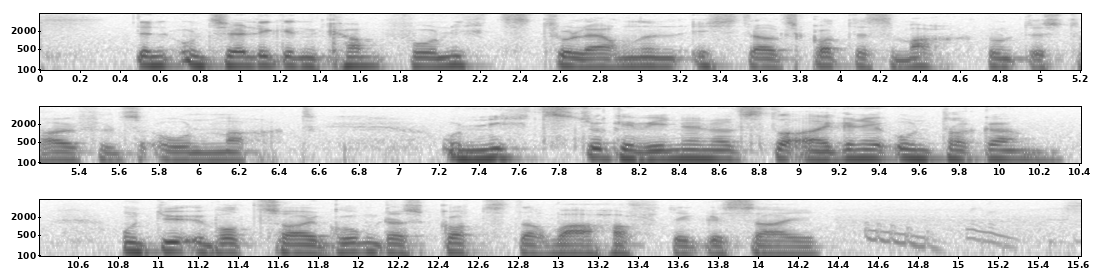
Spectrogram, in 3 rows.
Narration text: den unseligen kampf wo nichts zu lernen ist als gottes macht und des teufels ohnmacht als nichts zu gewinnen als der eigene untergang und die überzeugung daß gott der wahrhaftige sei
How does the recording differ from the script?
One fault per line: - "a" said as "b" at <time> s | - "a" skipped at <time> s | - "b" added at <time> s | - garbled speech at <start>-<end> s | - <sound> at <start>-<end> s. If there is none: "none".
- "als" said as "und" at 7.2 s
- chirp at 14.5-15.4 s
